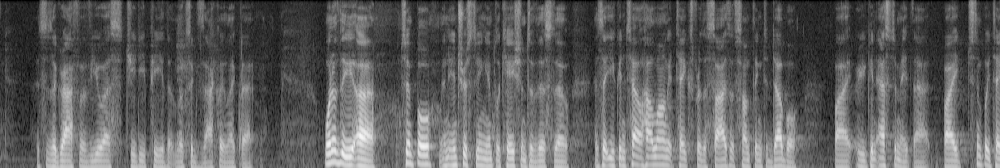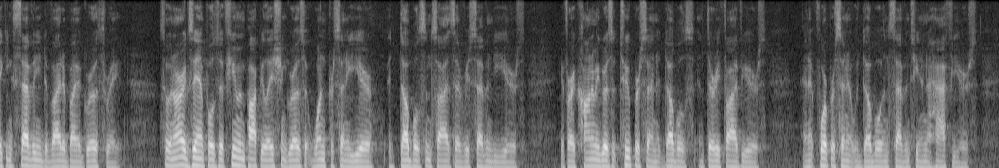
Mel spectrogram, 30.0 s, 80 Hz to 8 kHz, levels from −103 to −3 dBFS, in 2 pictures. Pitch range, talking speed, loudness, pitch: 105-125 Hz, 190 wpm, -24 LUFS, 110 Hz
